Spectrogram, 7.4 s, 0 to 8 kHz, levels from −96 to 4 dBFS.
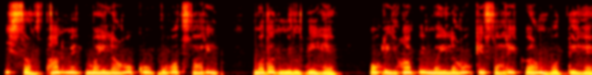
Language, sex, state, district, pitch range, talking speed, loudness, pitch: Hindi, female, Bihar, Supaul, 225-275 Hz, 155 wpm, -11 LUFS, 245 Hz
